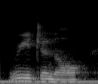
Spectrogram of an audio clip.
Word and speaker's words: regional: short with that schwa so going as quickly as you can from the j to the region regional and then same thing with this a it's also a schwa but we don't have much vowel here either so regional no we're going to go quickly from the n to the l sound as well almost no vowel there so that's part of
